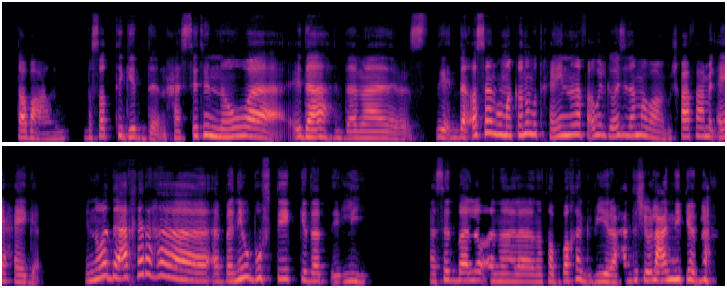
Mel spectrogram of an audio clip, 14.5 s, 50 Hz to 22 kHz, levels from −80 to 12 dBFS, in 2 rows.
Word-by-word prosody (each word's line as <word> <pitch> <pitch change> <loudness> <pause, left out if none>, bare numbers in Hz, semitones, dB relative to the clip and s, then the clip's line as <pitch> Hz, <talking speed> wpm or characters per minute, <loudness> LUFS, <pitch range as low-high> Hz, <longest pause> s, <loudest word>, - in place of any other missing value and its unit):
طبعًا. 170 -4 -3 0.2
انبسطت 230 +5 -5
جدًا، 190 - -5
حسّيت 190 +8 -4
إن 250 -4 +4
هو 240 +3 +1 0.4
إيه 220 - -6
ده! 220 -3 +4
ده 185 -1 -5
أنا 185 -3 -2
ص - - -7
ده 215 +2 -1
أصلًا 335 +6 +4
هُم 285 -3 +4
كانوا 270 +3 +1
متخيّلين 265 -4 -1
إن 270 - +4
أنا 285 - +1
في - - -9
أول 265 +3 -3
جوازي 255 +2 -3
ده 255 - -1
ما 225 -9 -1
ب - - -14
مش 185 0 -15
هاعرَف 230 +1 +1
أعمل 235 -2 -2
أي 220 +1 -3
حاجة، 200 -4 -6 0.4
إن 235 +4 -2
هو 325 +5 +4
ده - - +2
آخِرها 375 +3 +3 0.6
أ - - -3
بانيه 215 +6 +1
وبُوفتيك 275 -2 -1
كده 225 -3 0
تقلِيه. 210 0 -7 0.7
حسّيت 225 +4 -3
بقى 230 +1 +3
اللي 235 +1 -1
هو - - -2
أنا 210 -1 -2
لأ 205 0 -1
أنا 200 0 -5
طبّاخة 220 +6 -3
كبيرة 200 -2 -2
ما 190 - -1
حدش 230 +2 -5
يقول 235 0 +3
عني 255 +4 +6
كده 250 -1 -1
225 Hz, 215 wpm, -22 LUFS, 200-255 Hz, 0.7 s, عني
